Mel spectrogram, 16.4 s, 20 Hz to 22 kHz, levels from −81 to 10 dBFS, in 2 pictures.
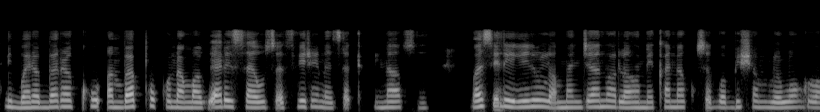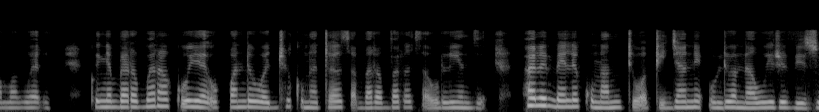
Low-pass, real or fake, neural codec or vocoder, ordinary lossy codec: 7.2 kHz; fake; codec, 16 kHz, 1 kbps, FunCodec, trained on Chinese and English, 50 frames a second; Opus, 64 kbps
